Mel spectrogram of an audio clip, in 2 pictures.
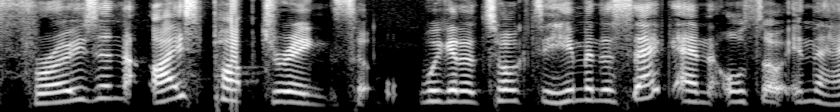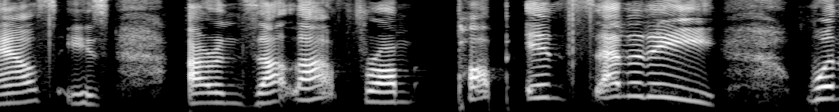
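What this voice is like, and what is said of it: Hoarse voice. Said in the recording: “I'm suffering from crazy laryngitis. I'm very hoarse.”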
